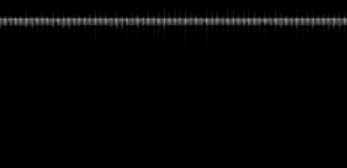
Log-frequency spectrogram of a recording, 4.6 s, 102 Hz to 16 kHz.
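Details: Katydid Ruspolia lineosa (왕매부리), recorded for the National Institute of Biological Resources in 2020: a piercing high-pitched continuous trill made of quick, evenly spaced pulses, alone in silence.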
